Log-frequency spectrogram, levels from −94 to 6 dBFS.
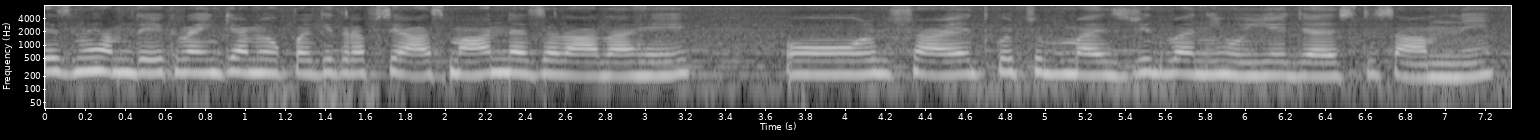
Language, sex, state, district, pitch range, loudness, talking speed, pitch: Hindi, female, Bihar, Purnia, 210-235 Hz, -22 LUFS, 190 wpm, 225 Hz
